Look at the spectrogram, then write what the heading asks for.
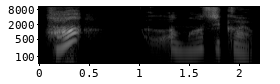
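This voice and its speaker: A woman's voice: medium pitch, very animated, a bit bright, dry recording, studio quality, full character voice. A woman voicing a proud, prickly teenage schoolboy, unwell and easily flustered, in a boys' love audio drama. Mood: confused. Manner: halting, defensive, rough boyish speech.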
